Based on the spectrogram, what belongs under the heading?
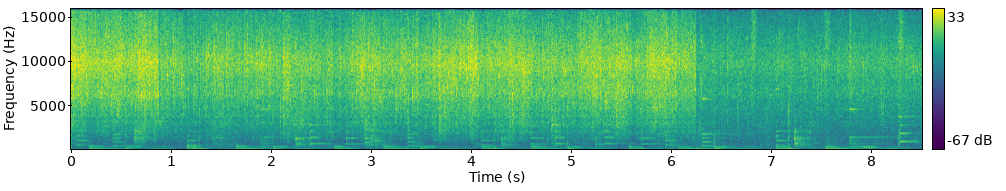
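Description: Chopped onion and green chilli sizzling steadily in hot oil in a frying pan, stirred and scraped around the pan with a wooden spatula.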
